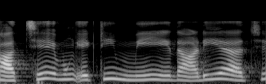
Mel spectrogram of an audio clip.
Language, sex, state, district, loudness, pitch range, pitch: Bengali, female, Odisha, Nuapada, -21 LUFS, 200-250 Hz, 215 Hz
